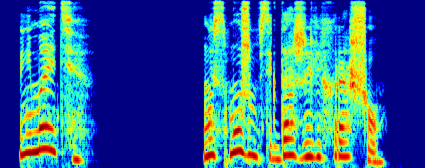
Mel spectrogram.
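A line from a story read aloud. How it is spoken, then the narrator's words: Trembling voice. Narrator (Russian): начала она дрожащим голосом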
